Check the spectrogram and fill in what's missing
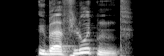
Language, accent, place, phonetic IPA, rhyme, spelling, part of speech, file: German, Germany, Berlin, [ˌyːbɐˈfluːtn̩t], -uːtn̩t, überflutend, verb, De-überflutend.ogg
- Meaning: present participle of überfluten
